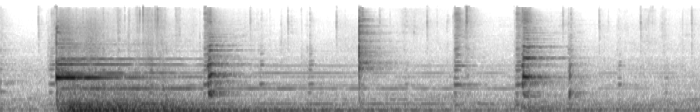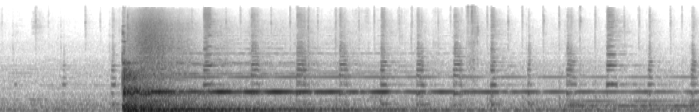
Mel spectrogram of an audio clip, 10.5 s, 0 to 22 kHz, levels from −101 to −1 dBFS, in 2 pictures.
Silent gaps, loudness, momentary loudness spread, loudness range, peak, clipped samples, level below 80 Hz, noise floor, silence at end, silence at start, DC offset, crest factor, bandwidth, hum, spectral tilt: none; -23 LUFS; 24 LU; 10 LU; -4 dBFS; under 0.1%; -34 dBFS; -47 dBFS; 0 s; 0 s; under 0.1%; 22 dB; 16.5 kHz; none; -6.5 dB/octave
